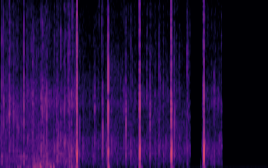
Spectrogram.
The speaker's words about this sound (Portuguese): Vamos dar uma, uma salva de palmas para Deus?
